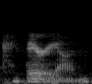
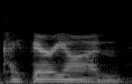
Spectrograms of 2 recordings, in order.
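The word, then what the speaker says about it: Kithairon: And he was abandoned on the mountain, I want to say Kytherion, because that's how I like to pronounce it. He was abandoned on the rocky cliffs of Kytherion, and he died.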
